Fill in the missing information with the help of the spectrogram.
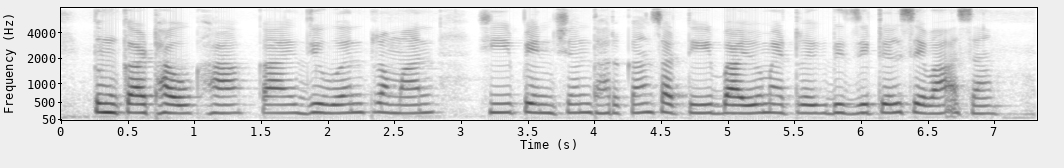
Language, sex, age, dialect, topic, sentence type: Marathi, female, 25-30, Southern Konkan, banking, statement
